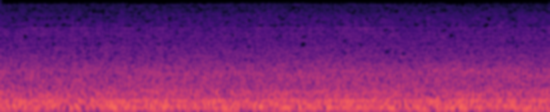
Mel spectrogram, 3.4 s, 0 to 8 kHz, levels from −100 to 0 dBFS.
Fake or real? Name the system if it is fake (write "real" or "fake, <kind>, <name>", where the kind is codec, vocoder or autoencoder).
real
